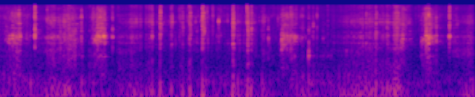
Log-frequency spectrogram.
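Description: A solid, dry orange-red bar of soap is held in the hand while its edge is shaved with a utility knife blade. Crisp, dry scraping strokes break into quick crackles with a bright edge, each cut ending almost instantly with no ring.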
